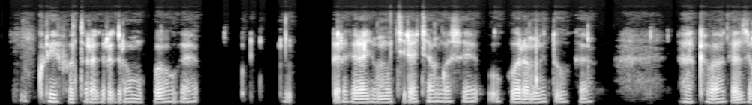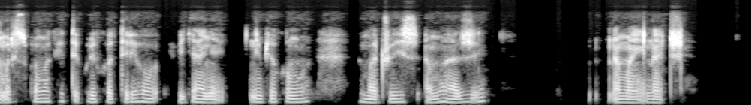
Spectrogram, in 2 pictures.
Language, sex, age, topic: Kinyarwanda, male, 25-35, finance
